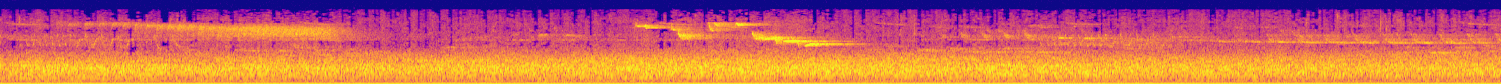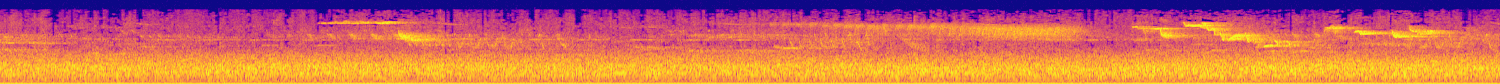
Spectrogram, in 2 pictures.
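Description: Steady outdoor ambience hiss. Over it, a songbird gives a quick run of high, falling notes twice, about six seconds in and again near the end.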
